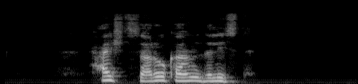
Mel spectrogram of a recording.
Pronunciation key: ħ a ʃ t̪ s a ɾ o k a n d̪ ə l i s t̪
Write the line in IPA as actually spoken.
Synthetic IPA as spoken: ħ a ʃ t̪ s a ɾ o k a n d̪ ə l i s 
